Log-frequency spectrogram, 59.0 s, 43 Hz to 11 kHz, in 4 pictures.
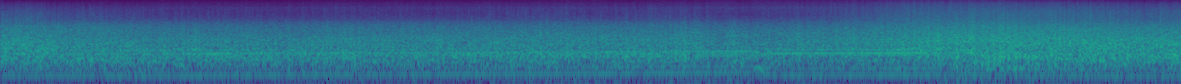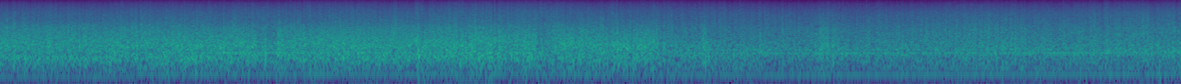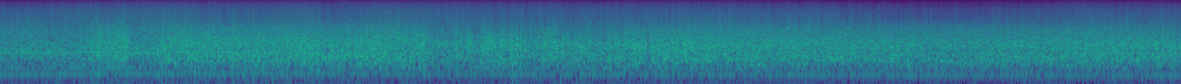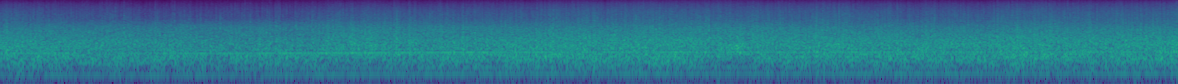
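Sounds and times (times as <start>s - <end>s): motorcycle engine cruising: 0.0s - 59.0s
wind rushing over microphone: 0.0s - 59.0s.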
